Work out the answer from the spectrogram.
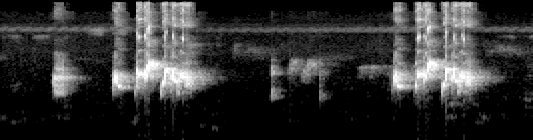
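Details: Song of a red-whiskered bulbul, played to excite caged birds or lure wild birds: a single short note, then a loud tumbling warbled phrase, soft chattering notes, and a second matching phrase.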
